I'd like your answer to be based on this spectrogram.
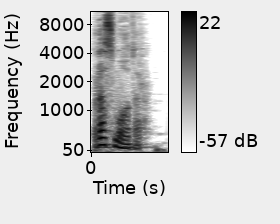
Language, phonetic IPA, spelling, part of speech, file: Russian, [prɐsˈmotr], просмотр, noun, Ru-просмотр.ogg
- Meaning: 1. viewing, browsing, examination, review, revision 2. oversight 3. lookup, scan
